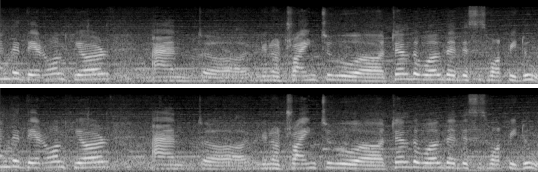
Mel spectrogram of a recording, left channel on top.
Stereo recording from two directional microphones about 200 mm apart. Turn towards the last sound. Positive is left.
turn(degrees=0)  # may be behind; listen again after turning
